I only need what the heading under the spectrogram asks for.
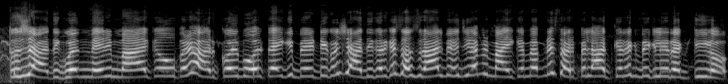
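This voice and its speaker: A woman's voice: very high-pitched, fairly even intonation, a little fast, hardly any pauses, sharp tone. A woman playing a traditional young wife who pleads and argues against a divorce. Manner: pleading and insistent. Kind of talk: family drama skit acting.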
